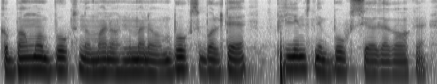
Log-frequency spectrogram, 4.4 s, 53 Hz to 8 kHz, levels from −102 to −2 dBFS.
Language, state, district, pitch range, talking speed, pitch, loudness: Kokborok, Tripura, West Tripura, 110-130 Hz, 220 wpm, 115 Hz, -16 LUFS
